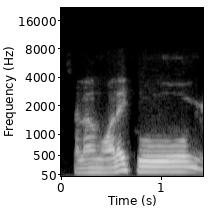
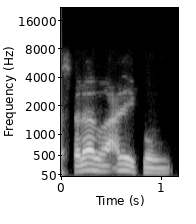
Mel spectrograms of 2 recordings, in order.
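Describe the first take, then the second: First: The vowel after the k is drawn out. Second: The vowel after the k is short. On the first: The speaker calls it wrong. "kadang kebiasaan dipanjangkan" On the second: The speaker calls it right. "Tidak ada mat pada huruf kaf"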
